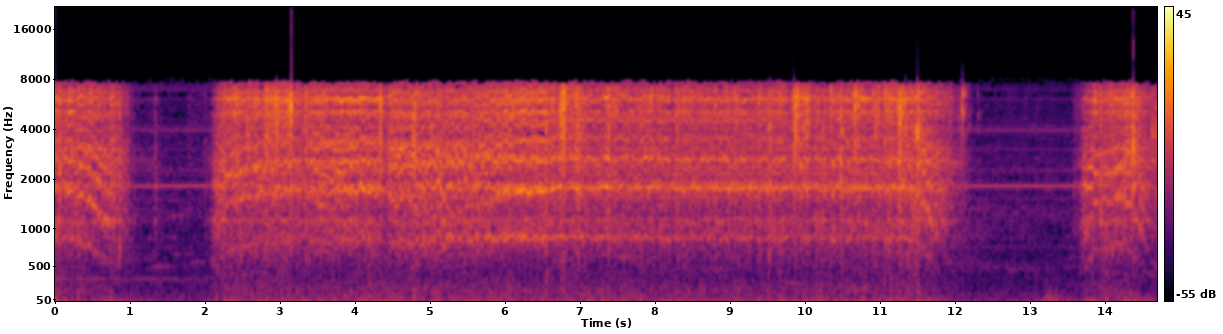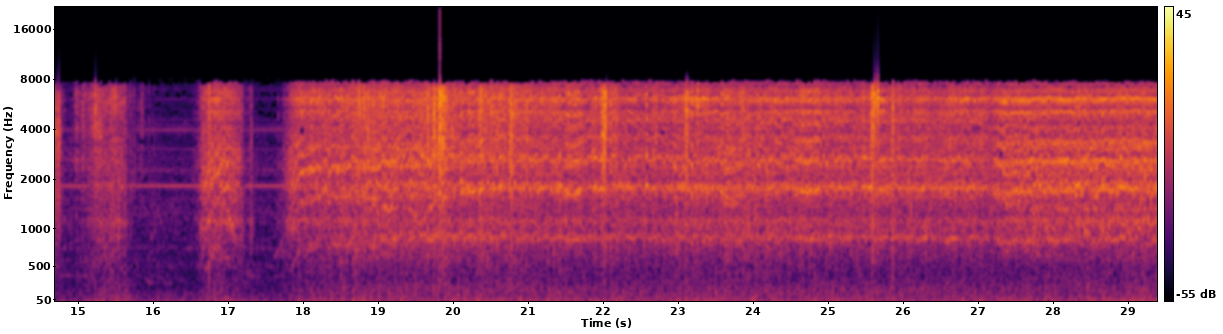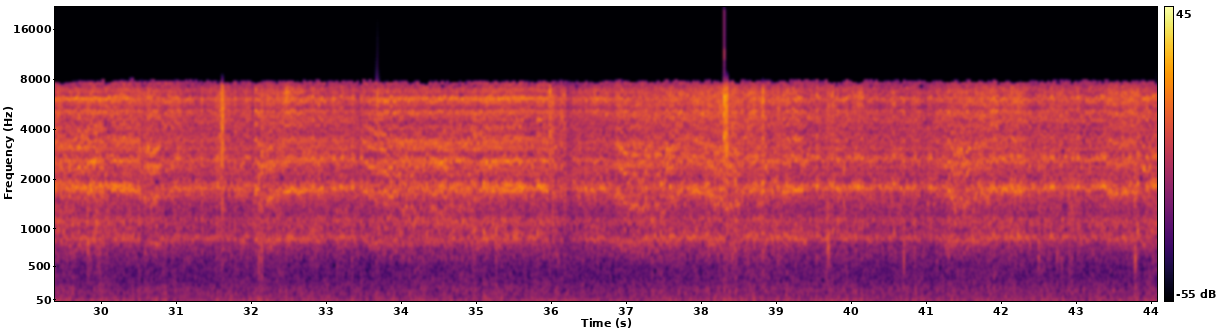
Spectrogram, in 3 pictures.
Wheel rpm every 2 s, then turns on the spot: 120, 180, 210, 230, 230, 200, 30, 50, 30, 180, 220, 230, 230, 230, 200, 220, 220, 210, 220, 220, 230, 230.
14-16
